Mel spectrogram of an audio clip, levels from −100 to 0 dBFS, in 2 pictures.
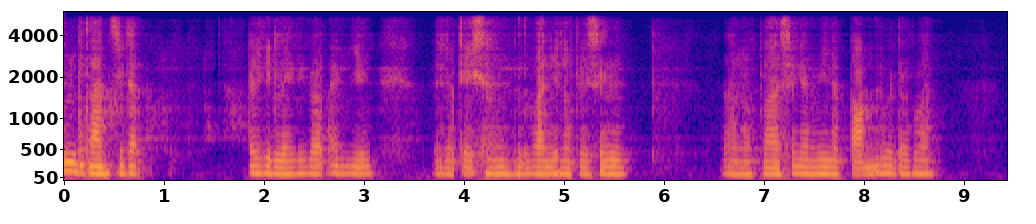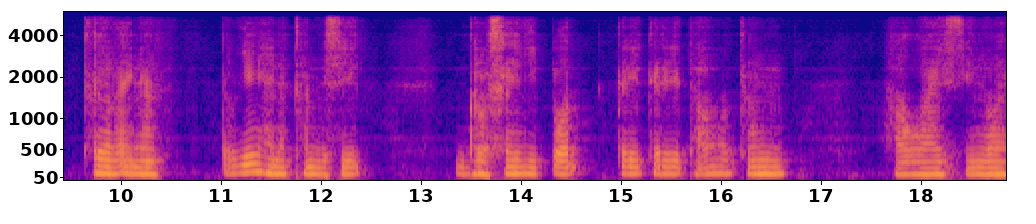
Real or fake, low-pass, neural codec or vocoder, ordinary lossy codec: fake; 5.4 kHz; codec, 24 kHz, 1 kbps, SNAC; none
